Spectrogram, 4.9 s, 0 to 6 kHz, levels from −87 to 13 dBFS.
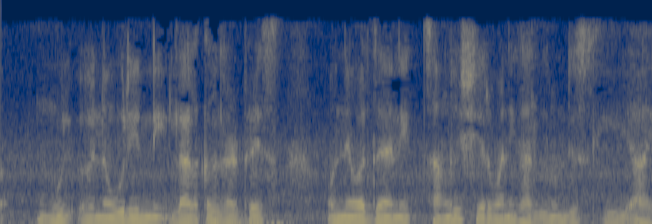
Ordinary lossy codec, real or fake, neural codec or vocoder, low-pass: MP3, 32 kbps; fake; vocoder, 44.1 kHz, 128 mel bands every 256 samples, BigVGAN v2; 5.4 kHz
